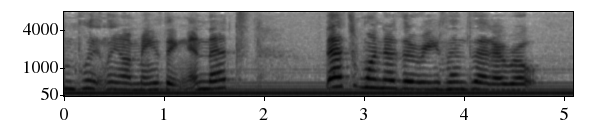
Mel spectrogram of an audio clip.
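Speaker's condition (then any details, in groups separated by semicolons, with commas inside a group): Cerebral palsy; from birth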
